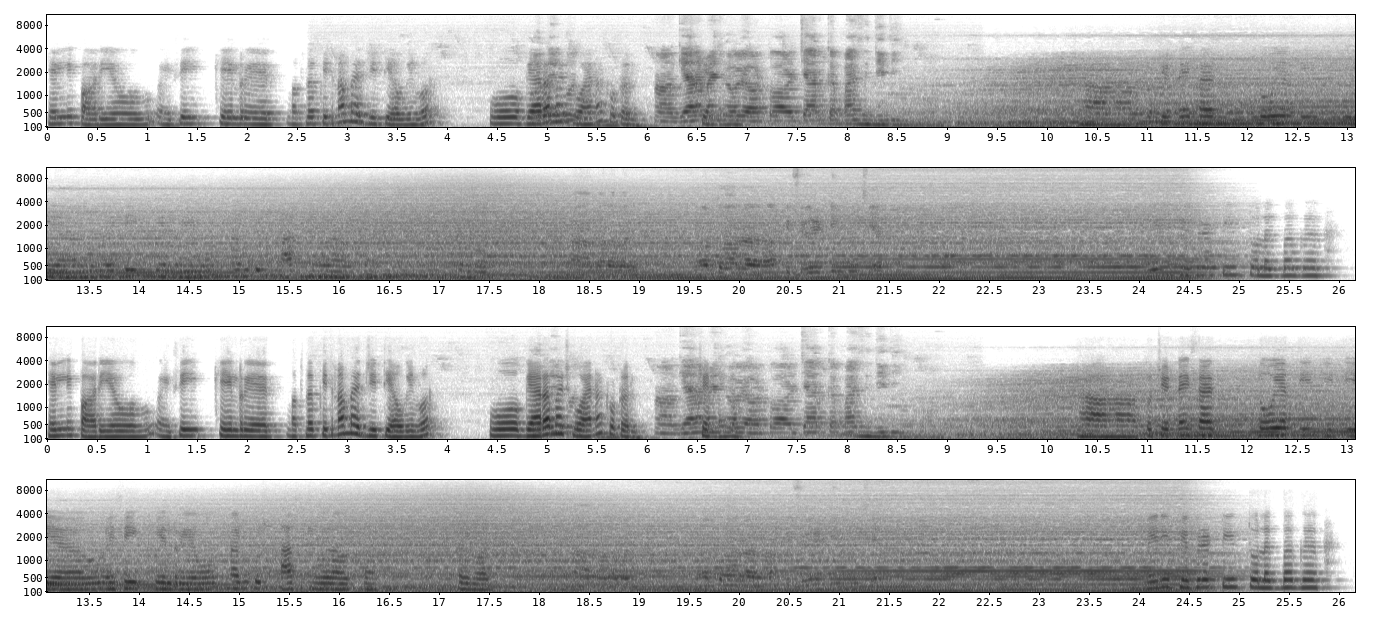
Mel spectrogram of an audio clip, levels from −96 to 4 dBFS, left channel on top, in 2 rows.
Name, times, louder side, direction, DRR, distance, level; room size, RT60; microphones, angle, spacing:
voice 1, 0.0-3.8 4.4-5.9 6.5-6.9 10.3-11.7 12.0-16.4 17.2-17.5 23.9-25.8, right 5 dB, 75° right, 10 dB, 0.4 m, -24 dB
sound 1, 2.6-3.5 4.8-6.1 7.5-9.1, left 1 dB, 25° left, 1.3 m, -36 dB
voice 2, 4.8-5.3 6.1-8.6 18.3-19.0 19.5-21.7 22.0-22.3, left 2 dB, 75° left, 4 dB, 1.0 m, -30 dB
sound 2, 6.4-20.9, left 3 dB, 55° left, 0.5 m, -28 dB
sound 3, 7.7-25.1, equal, 5° right, 0.8 m, -27 dB
5.7 x 2.3 x 3.1 m, 0.35 s
head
